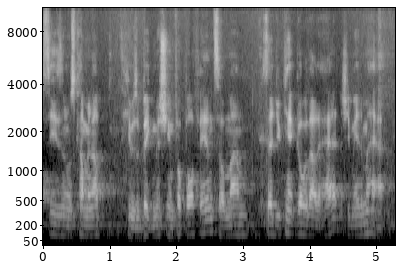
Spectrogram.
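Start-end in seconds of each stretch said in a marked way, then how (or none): none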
